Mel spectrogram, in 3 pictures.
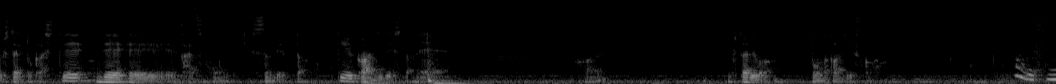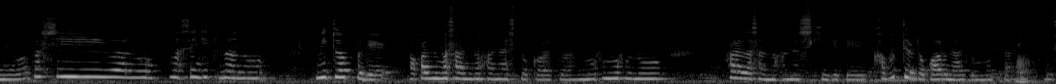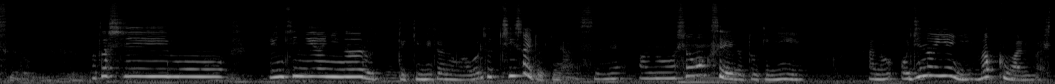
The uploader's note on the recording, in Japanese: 貸し会議室で収録したため、隣の部屋のノイズが入っています。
